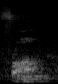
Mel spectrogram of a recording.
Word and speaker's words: Frank: that was her name we call her anne frank the family pronounced their name as frong al paul and frank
